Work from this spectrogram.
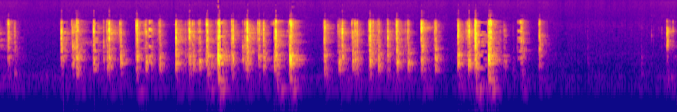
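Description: Brisk typing on a computer keyboard while writing a quarterly grant report, close and clear keystroke clatter in steady bursts with brief pauses in a quiet room.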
